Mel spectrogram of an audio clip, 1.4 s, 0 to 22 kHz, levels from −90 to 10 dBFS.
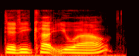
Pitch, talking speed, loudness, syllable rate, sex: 180 Hz, 215 wpm, -17 LUFS, 4.3 syllables/s, female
